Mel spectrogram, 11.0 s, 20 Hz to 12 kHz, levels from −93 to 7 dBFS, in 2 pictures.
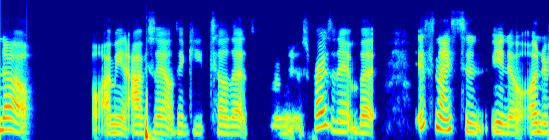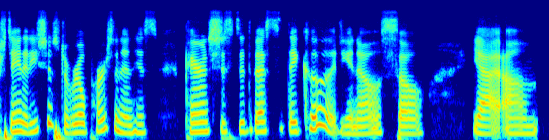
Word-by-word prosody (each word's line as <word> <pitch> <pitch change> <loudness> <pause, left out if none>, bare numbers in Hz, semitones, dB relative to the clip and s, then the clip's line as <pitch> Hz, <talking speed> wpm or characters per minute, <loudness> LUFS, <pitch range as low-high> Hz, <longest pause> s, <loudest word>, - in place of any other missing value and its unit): know. 275 0 +5 0.6
I - - +2
mean, 200 -3 +1
obviously 200 0 +6
I 190 - +2
don't - - -2
think 205 -1 -7
he'd 190 -4 -11
tell 195 -1 -1
that 185 - 0
story 185 0 -10
when - - -3
he - - -5
was - - -11
president, 310 - +3
but 205 +8 +3 0.4
it's 430 - 0
nice 290 -2 +7
to, 230 +6 -1
you 230 -5 +4
know, 190 -1 +1
understand 225 +1 +2
that 205 - -2
he's 245 +6 -4
just 430 - -2
a 200 - -3
real 215 +2 0
person 260 +4 -3
and 200 +2 -4
his 205 0 -9 0.3
parents 225 +2 0
just 225 - -10
did 225 - -5
the - - -9
best 235 +4 -1
that 300 - -18
they 230 0 0
could, 295 +10 +1
you 185 -1 -4
know? 175 +2 -2
So 180 -1 -3 0.5
yeah, 185 -2 +2
um 95 -1 -2
215 Hz, 235 wpm, -24 LUFS, 195-240 Hz, 0.6 s, nice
